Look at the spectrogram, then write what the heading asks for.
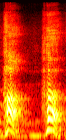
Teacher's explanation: मुख गुहा खुली रहती है और वायु कंठ को खोलकर झटके से बाहर आती है, जैसे बोलो हा ह, तो पूरा मुंह इधर मुख गुहा ये वाला पोर्शन होता है खुला रहता है, इसलिए उसको बोलते हैं काकल, केवल एक ही अक्षर है हा।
